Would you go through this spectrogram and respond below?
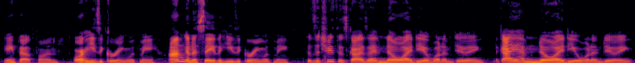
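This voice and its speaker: A woman hosting her own solo podcast from her couch at home, talking in a chatty, rambling, candid way and often poking fun at herself. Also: mid-range voice. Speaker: podcast host and rock musician. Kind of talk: casual solo podcast monologue.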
